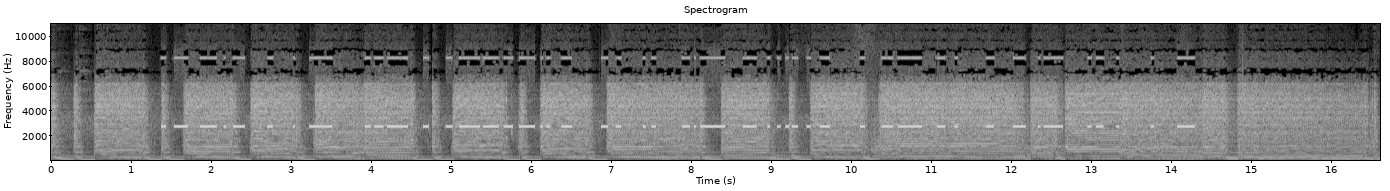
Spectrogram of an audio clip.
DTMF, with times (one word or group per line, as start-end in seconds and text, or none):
none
